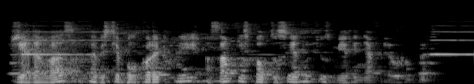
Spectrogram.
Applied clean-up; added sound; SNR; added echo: classical method WPE with log-MMSE.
